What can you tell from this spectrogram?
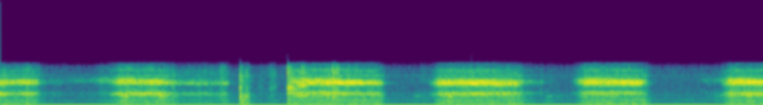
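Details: Tree frogs in a pool after dark repeat short, buzzy, ringing croaks roughly every two seconds, six calls in ten seconds, with a couple of sharp clicks midway and a faint steady hum.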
